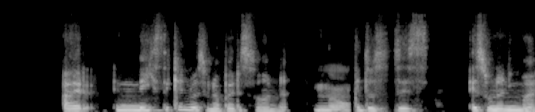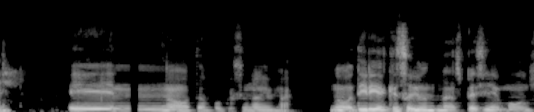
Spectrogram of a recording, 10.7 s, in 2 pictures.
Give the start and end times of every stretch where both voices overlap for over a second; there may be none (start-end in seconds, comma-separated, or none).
none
